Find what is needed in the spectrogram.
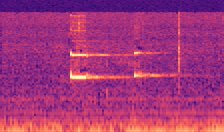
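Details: Two short high beeps and a click from a two-channel Bodyguard IV infusion pump as the off button is held after the tubing is removed: infusion pump power-off beep.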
